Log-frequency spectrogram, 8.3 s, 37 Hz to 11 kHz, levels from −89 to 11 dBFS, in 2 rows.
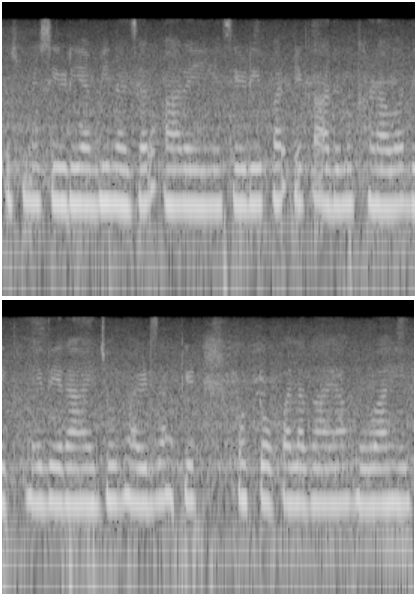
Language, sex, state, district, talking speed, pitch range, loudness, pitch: Hindi, female, Madhya Pradesh, Dhar, 180 wpm, 215-225 Hz, -11 LUFS, 220 Hz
